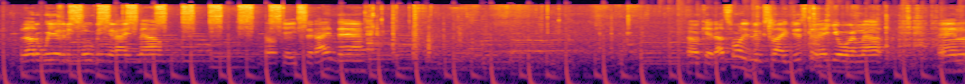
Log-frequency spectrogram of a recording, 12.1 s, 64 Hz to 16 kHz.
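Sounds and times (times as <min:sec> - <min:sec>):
music with fast bass-drum beat: 0:00.0 - 0:12.0.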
